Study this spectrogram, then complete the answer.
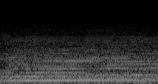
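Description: A race car engine in the Le Mans Ultimate sim drones steadily and loudly with a constant buzzing tone that holds its pitch through the short stretch, with no voices.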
